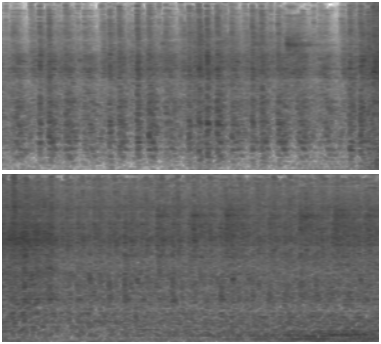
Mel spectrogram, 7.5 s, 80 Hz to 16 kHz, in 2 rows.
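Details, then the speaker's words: 1995 Mercedes-Benz W124, first start after sitting three months following repair work. Steady rhythmic cranking about four beats a second, then it catches on the first long crank and settles into an even diesel clatter: a healthy cold start. "സ്റ്റാർട്ടായിട്ടുണ്ട് guys, all സ്റ്റാർട്ടായിട്ടുണ്ട്. First സ്റ്റാർട്ടിൽ തന്നെ ഒന്ന് നീട്ടി crank ചെയ്തപ്പോൾ ആൾ start ചെയ്തു."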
